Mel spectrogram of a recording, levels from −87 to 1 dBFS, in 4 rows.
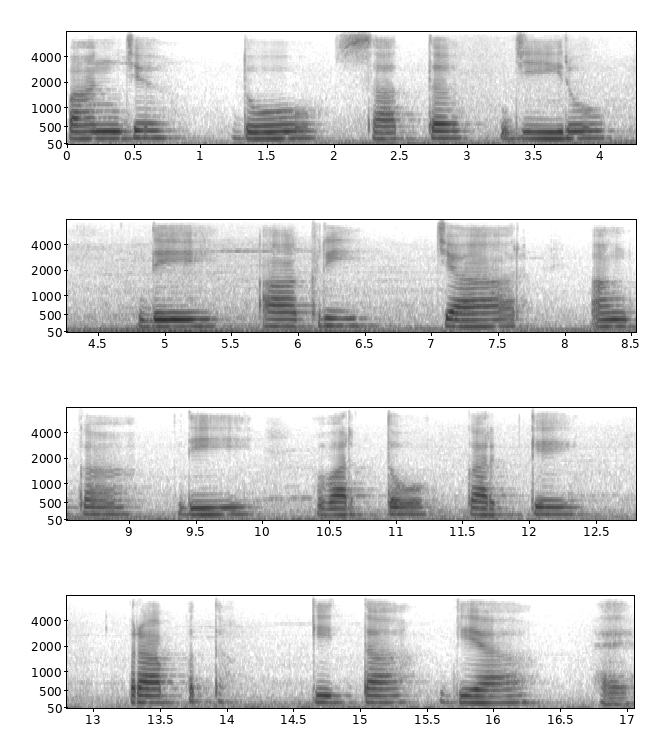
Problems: background sounds at intervals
